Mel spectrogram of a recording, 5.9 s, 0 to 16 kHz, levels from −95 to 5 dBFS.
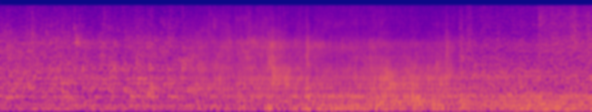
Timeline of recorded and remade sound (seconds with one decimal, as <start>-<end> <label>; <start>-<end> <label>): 0.0-1.9 recorded; 1.9-4.6 remade; 4.6-5.9 recorded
